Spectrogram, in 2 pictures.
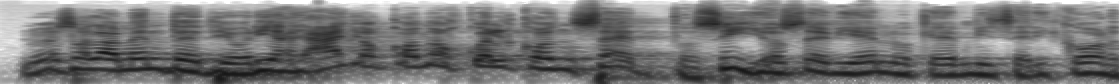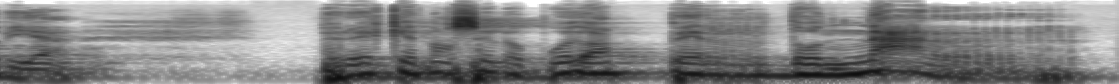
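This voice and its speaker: A Colombian pastor delivering an impassioned sermon, retelling parables and questioning the congregation directly. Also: male voice, sits high, normal speed, gravelly, warm tone. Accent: Colombian Spanish. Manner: preaching with dramatic retellings and sudden raised passages.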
